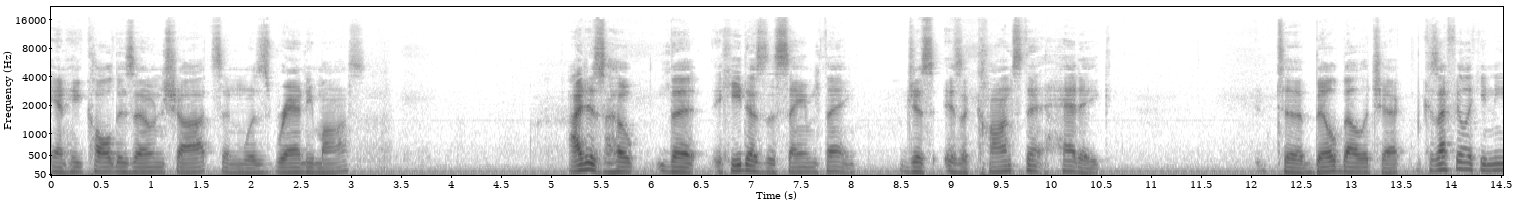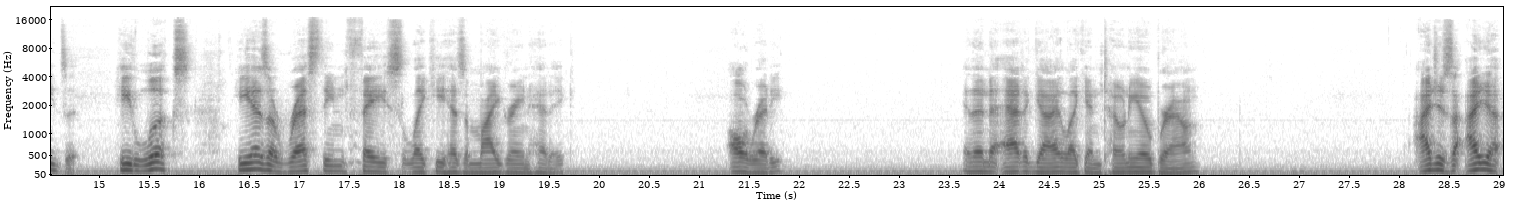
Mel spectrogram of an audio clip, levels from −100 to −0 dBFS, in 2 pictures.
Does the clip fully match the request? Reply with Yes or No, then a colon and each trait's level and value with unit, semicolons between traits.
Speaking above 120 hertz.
No: low, 105 Hz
